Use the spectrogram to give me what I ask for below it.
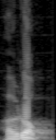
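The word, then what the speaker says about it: rogue: লক্ষ্য করেন এখানে যেমন ওয়ার্ড এর মধ্যে জি ইউই থাকলে এক্ষেত্রে ইউই এর উচ্চারণ হবে না, অর্থাৎ জি ইউই থাকলে জি এর উচ্চারণ হবে। যেমন আর ও জি রগ রগ, আর ও ইউ জি, আইপিএ সাউন্ড হচ্ছে আর ও ইউ জি রোগ রোগ। তারপর আসেন back BAG back, বিইআইজি back back.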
